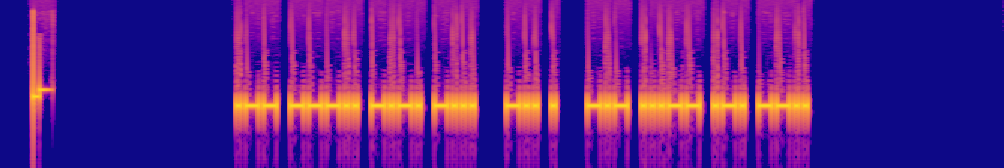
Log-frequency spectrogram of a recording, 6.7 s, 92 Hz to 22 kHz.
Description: Morse code, heard as a keyed tone, about 37 wpm, 700 Hz. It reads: W8CB DE K3RZ
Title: USA Callsign DE Callsign - 4 Characters - 40wpm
